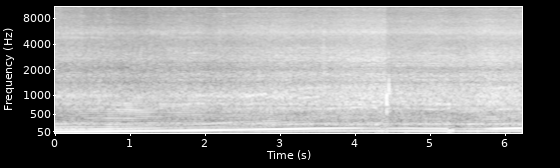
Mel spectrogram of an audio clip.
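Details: 2004 BMW 330i ZHP E46, 6-speed, poly diff bushing, while driving: steady drone with a single dull clunk, presumably from the newly installed Wavetrac LSD; it started after installation and occurs only at operating temperature, never cold.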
